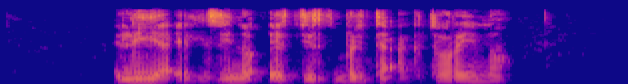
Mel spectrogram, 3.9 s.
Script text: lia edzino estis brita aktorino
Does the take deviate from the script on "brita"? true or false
false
